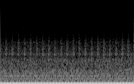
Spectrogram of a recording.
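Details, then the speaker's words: 1.6L turbo diesel idling warm before high-idle adjustment, recorded inside the cabin: deep lumpy idle with a fast buzzy dash rattle from low idle speed; worse when cold as it idles even lower. Fix is raising the idle screw. "okay and then imagine it being like cold and it rattles all way worse because it's actually idling even lower"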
